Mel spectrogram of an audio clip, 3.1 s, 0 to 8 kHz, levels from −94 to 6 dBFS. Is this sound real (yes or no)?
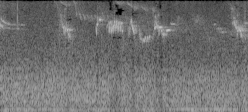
yes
